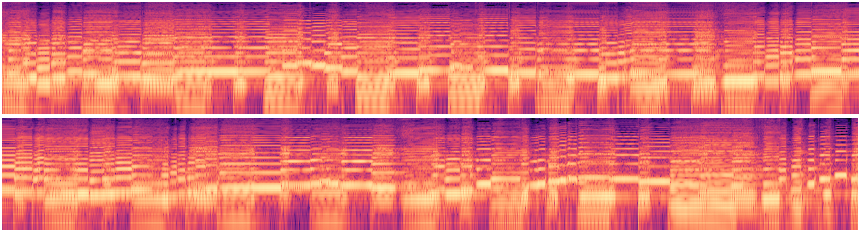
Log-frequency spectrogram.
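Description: Instrumental intro music: a quick melody over a regularly repeating bass line.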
